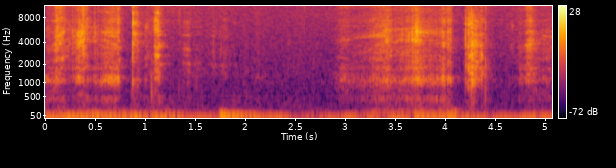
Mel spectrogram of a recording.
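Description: A solid, dry, orange stamped rectangular bar of soap is held in the hand and scraped with a metal knife. Repeated dry rasping strokes come in bright, broad bursts with sharp clicks over a low rumble, fading briefly before the scraping resumes.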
